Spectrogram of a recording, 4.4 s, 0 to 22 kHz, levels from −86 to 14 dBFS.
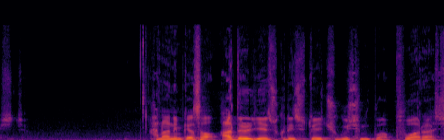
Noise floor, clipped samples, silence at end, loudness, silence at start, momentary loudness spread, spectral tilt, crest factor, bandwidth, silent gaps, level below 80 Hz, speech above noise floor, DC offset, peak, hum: -62 dBFS; under 0.1%; 0 s; -27 LUFS; 0.05 s; 12 LU; -6.5 dB/octave; 20 dB; 18 kHz; none; -68 dBFS; 35 dB; under 0.1%; -8 dBFS; none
